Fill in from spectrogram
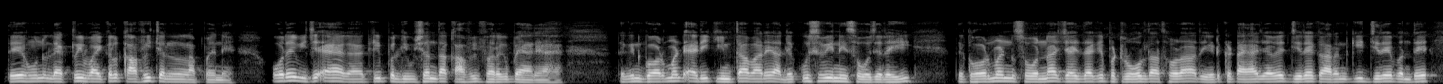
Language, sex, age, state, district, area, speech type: Punjabi, male, 30-45, Punjab, Amritsar, urban, spontaneous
